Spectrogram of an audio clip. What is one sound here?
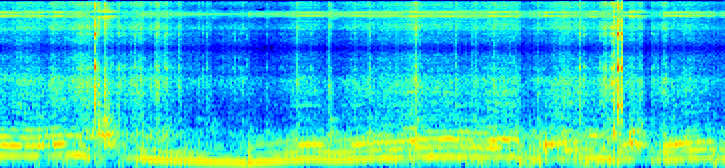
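Metal bangs sharply as the car hits something.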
